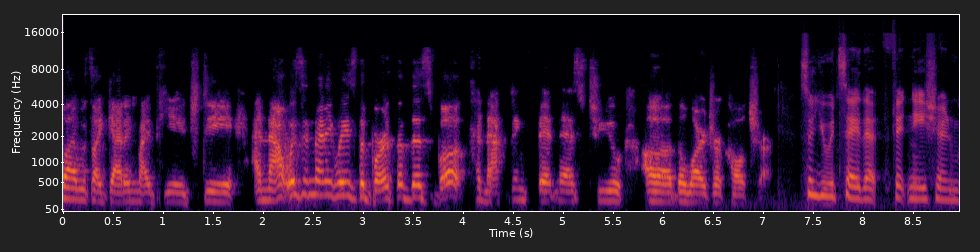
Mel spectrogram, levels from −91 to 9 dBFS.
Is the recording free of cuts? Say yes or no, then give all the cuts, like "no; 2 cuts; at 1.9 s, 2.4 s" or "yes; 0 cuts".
yes; 0 cuts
